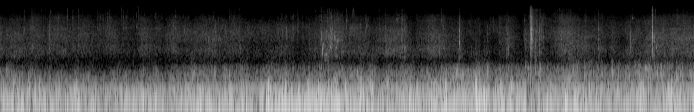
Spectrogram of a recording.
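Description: Wind buffeting the microphone: a steady low rumble, with a few faint sharp clicks in between.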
